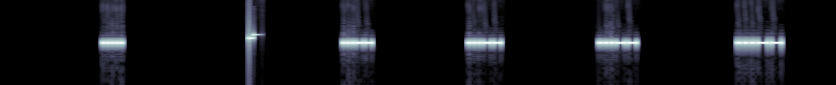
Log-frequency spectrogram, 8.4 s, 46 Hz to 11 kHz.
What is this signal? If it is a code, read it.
Morse code, heard as a keyed tone, about 48 wpm, 700 Hz. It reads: 5 3 3 3 3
